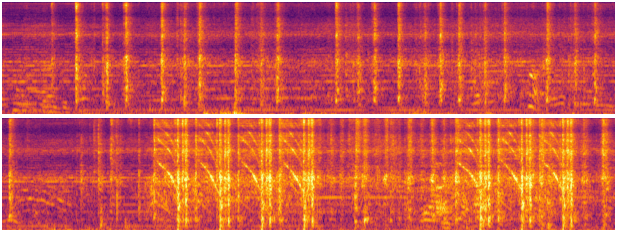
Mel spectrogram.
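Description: Sharp clicks and knocks, several a second and irregular, with a burst of high shouting voices about eight seconds in.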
